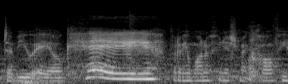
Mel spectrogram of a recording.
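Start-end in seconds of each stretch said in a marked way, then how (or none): 0.0-1.6 W A L K said slowly letter by letter; spelled out. Real, not acted. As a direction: spell W A L K out slowly so the dog won't catch on. Spelling walk in front of dog.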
